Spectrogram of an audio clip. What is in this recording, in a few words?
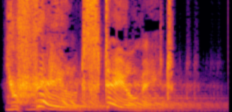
announcer failed stalemate, vo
